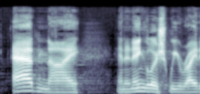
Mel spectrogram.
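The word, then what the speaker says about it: Adonai: word that that looks like yahweh and is pronounced adnai and in english we write it lord usually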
